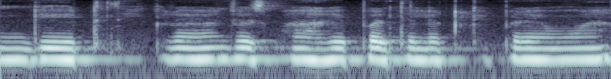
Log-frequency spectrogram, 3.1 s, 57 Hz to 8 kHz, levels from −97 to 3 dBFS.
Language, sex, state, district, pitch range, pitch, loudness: Hindi, female, Bihar, Vaishali, 195-200 Hz, 195 Hz, -16 LUFS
